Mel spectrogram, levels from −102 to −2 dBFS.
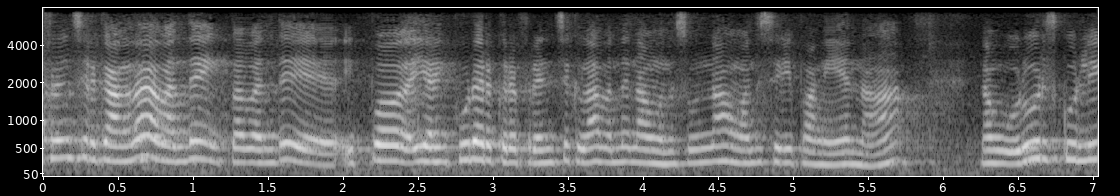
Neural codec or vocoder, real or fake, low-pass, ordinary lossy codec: codec, 16 kHz in and 24 kHz out, 1 kbps, XY-Tokenizer; fake; 7.2 kHz; none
